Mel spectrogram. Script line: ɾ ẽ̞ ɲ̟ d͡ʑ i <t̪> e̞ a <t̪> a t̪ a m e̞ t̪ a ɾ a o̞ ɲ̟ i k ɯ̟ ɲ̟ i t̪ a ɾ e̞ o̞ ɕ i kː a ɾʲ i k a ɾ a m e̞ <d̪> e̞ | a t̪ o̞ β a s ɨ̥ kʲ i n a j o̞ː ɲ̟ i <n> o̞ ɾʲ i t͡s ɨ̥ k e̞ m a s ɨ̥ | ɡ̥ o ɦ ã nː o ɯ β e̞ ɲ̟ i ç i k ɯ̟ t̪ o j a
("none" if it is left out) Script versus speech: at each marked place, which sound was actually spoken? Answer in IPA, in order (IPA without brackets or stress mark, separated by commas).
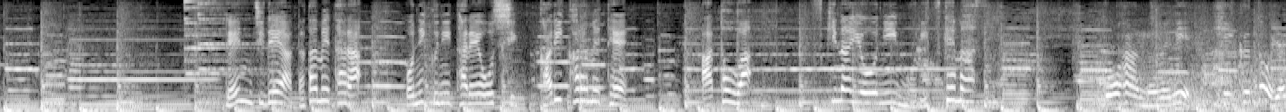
d̪, t̪, t̪, m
